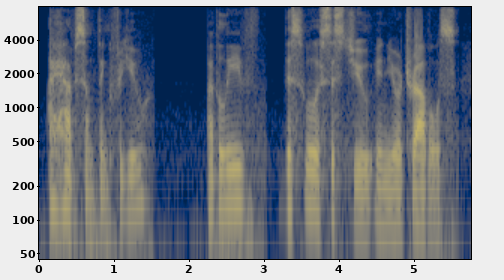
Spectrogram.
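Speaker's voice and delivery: hushed, very quiet voice brought way down. Game master as the dryad, speaking to Kiva, in a lowered voice. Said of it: "just kind of lowers her voice a little bit".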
